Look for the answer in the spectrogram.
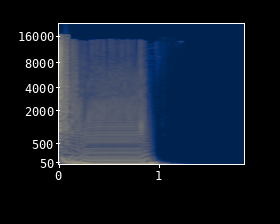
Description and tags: Hardstyke Kick 12
bassdrum, layered-kick, Hardcore, Hardcore-Kick, distorted-kick, Hardstyle, distrotion, Rawstyle-Kick, Rawstyle, Hardstyle-Kick, Kick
